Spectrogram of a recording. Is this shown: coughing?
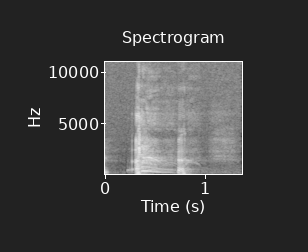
yes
